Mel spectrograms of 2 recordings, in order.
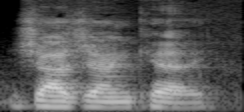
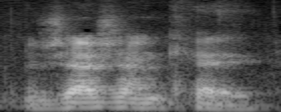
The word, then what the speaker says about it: Jia Zhangke: Well, I mean, what it made me feel is the how do you pronounce the director's name? Jia Zhangke. Jia Zhangke.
